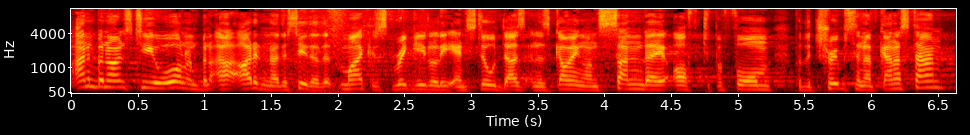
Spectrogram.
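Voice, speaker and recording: A man's voice: a little high, expressive, fast talker, over music. A man telling a teasing, chatty roast story on stage. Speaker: roast speaker. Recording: live stage with hall reverb and audience.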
